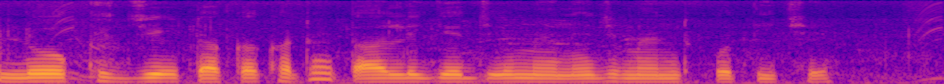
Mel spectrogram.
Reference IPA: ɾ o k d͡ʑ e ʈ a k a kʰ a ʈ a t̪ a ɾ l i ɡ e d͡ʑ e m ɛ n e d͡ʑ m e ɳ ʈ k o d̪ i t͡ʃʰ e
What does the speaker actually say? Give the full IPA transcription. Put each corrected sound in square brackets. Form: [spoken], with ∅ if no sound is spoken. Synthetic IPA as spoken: [l] o k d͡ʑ e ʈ a k a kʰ a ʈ a t̪ a ɾ l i ɡ e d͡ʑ e m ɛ n e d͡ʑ m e ɳ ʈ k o [t̪] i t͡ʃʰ e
